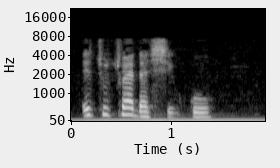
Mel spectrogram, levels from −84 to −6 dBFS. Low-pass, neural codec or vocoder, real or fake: 7.2 kHz; none; real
